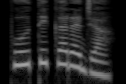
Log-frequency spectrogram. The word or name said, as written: ಪೂತಿಕರಜ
